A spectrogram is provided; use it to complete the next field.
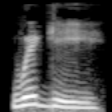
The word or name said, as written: wiggy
